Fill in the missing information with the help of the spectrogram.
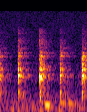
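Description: Four light taps on the unhardened part of a willow wood bowdrill spindle, tested against its fire-hardened tip. Each tap is short, dull and evenly spaced, dying away almost at once with a midrange tone. It gives the soft sound of good, unhardened spindle wood.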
